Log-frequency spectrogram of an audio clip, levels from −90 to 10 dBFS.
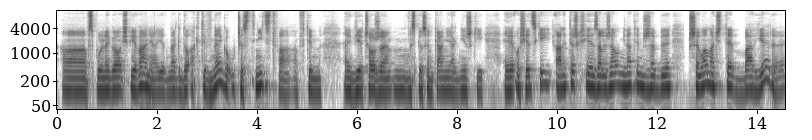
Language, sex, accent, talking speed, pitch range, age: Polish, male, native, 100 wpm, 120-145 Hz, 40-59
